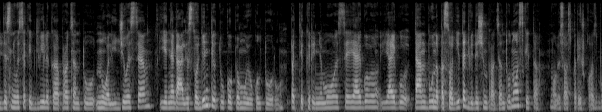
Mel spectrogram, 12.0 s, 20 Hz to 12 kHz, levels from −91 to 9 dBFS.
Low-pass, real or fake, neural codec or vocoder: 10.8 kHz; real; none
